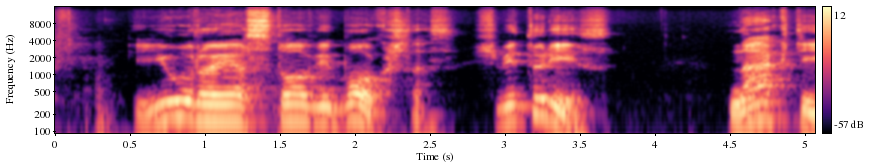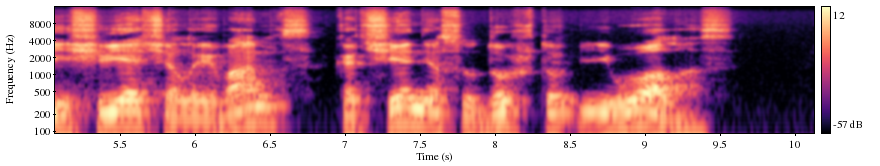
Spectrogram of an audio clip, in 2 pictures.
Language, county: Lithuanian, Vilnius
